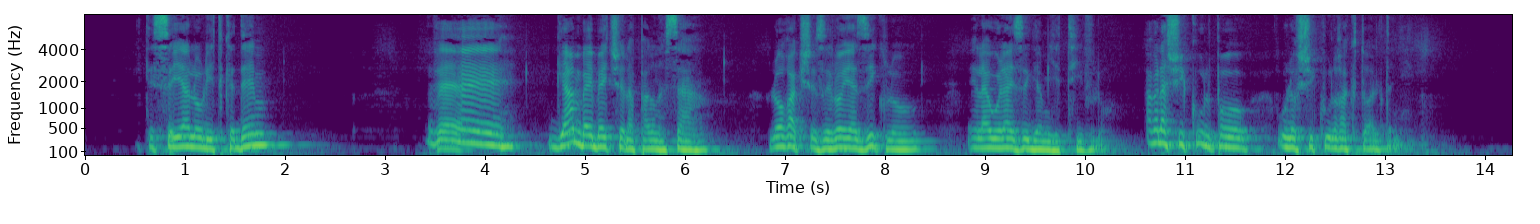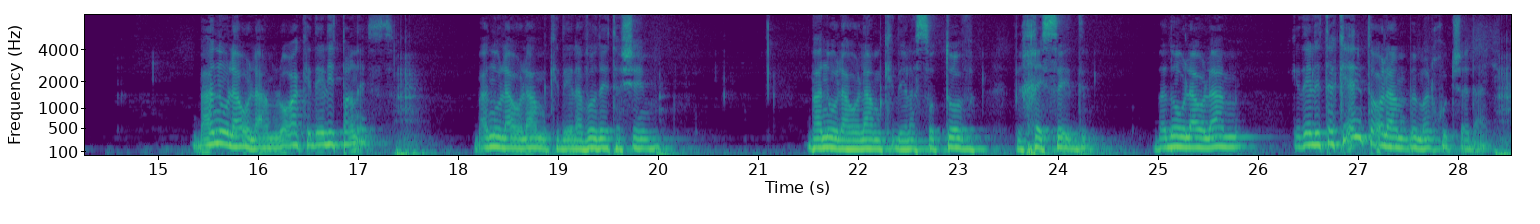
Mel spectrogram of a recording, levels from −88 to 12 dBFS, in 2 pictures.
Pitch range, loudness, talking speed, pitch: 130-165 Hz, -19 LUFS, 110 wpm, 145 Hz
